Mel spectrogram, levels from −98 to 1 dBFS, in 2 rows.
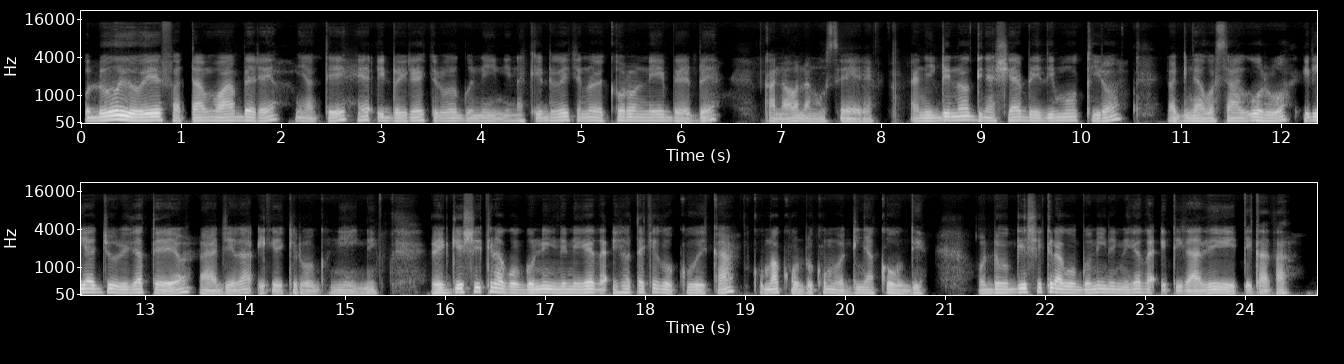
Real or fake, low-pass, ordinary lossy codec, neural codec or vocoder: fake; 14.4 kHz; none; codec, 32 kHz, 1.9 kbps, SNAC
